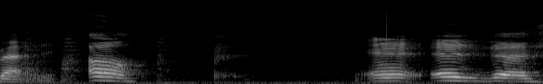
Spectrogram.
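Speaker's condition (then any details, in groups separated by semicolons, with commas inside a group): Cerebral palsy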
